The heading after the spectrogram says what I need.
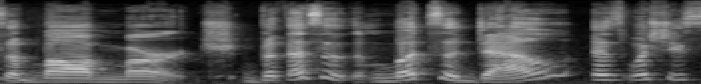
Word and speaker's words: mozzarella: as with the typical Italian pronunciation, the name mozzarella, mozzarella. You do want to insist on the double letters, the double Z or double Z and the double L.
